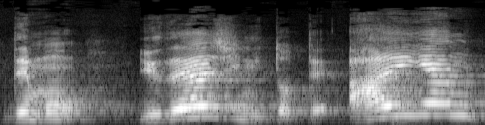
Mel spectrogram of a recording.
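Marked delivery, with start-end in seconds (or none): 1.7-2.4 I am sung out high and loud; I am lifted high; exalted I am. Shown as a demonstration. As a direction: ring out I am as the holy name. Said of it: "っていう表現".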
